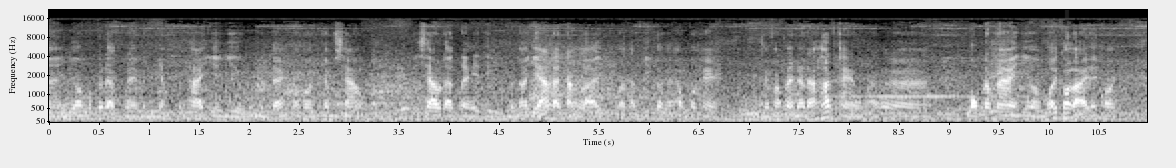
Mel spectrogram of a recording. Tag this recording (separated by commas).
Speech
